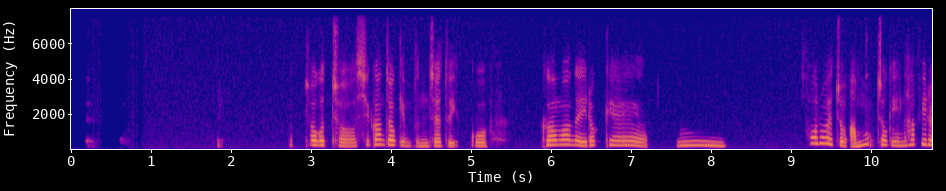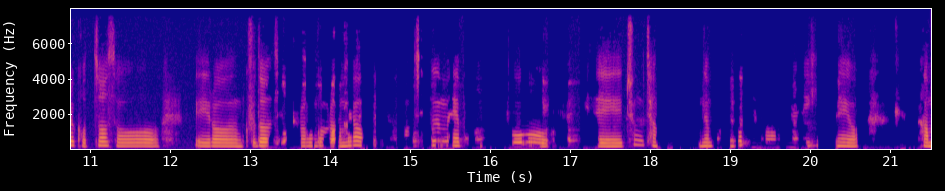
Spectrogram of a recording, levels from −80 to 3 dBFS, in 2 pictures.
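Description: From 0.0 to 0.61 s the room sound is gated by the echo canceller. While the loudspeaker plays, the microphone is pulled down hard, by as much as about 32 dB. The background dips out for about 0.4 s in total, then returns.

From 0.19 to 0.69 s a faint second voice sits under the speech, about 25 dB lower. This is likely the other side's voice leaking through. The canceller did not strip all the loudspeaker sound from the microphone.

From 13.23 to 17.38 s the speech is suppressed in double talk. Both sides are likely talking at once. The canceller cannot tell its talker from the echo, so it turns everything down. The speech dips by up to roughly 40 dB, for about 3 s in total. Leaked far-end voice comes through from 13.3 to 15.92 s, about 10 dB below the speech, and again from 16.65 to 17.13 s, about 15 dB below. Each stretch is likely residual echo.

From 18.09 to 21.43 s the same double-talk suppression returns. 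The cause is likely overlapping talk again. The speech drops by up to roughly 40 dB, for about 3 s in total. Short scraps of the other side leak through at 19.0 to 19.26 s and 19.99 to 20.34 s, each about 20 dB under the speech and likely left over by the canceller.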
